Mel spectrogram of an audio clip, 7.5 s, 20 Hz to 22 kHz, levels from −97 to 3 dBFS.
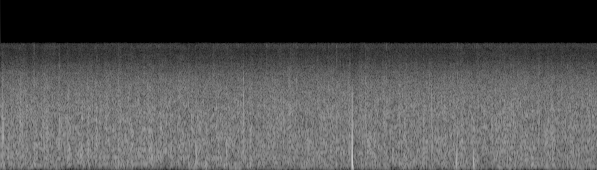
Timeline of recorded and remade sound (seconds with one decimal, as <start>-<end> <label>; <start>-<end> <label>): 0.0-7.5 remade

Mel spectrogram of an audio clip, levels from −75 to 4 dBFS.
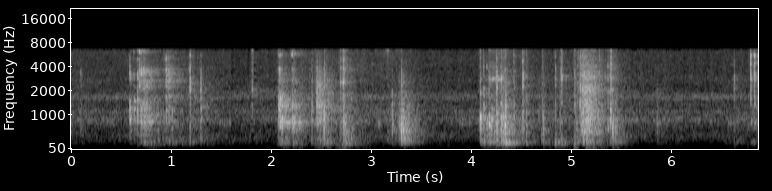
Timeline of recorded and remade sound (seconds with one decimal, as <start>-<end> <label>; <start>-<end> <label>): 0.0-2.7 recorded; 2.7-3.3 remade; 3.3-6.9 recorded

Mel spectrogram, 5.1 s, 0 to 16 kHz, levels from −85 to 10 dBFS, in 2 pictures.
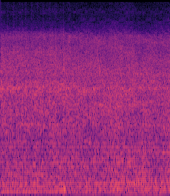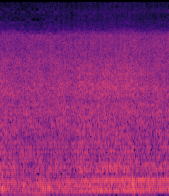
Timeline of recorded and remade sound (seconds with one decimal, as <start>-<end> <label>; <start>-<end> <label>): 0.0-0.9 recorded; 0.9-3.4 remade; 3.4-5.1 recorded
